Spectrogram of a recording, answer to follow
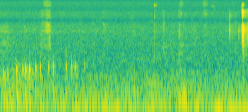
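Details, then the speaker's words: Faint, low gurgling rumble from an adult's empty stomach near lunchtime; hunger borborygmi, stomach rumbling. "rumble) Oh my days I hope you didn't hear that that was my tummy! It's nearly lunch time I'm going to have something to eat after I finish this!"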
